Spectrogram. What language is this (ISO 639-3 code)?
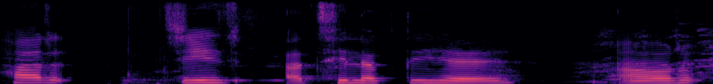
hin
